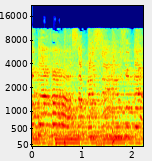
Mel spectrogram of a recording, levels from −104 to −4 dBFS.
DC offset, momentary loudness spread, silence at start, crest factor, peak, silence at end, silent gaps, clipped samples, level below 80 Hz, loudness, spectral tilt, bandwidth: under 0.1%; 4 LU; 0 s; 12 dB; 0 dBFS; 0 s; none; under 0.1%; -34 dBFS; -13 LUFS; -4 dB/octave; 12 kHz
